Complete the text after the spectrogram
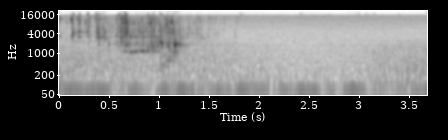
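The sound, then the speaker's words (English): A short splash of a mixture of two parts saline and one part water being poured in a first experimental trial, lasting about a second, with bright trickling tones, then fading into a quiet low hum with no talking. “It was two parts saline, one part water.”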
